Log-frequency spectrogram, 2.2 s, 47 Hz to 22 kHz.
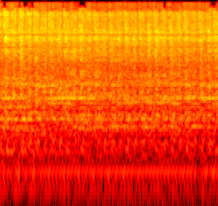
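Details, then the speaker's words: Fiat 500 with about 48,924 miles at idle: light, fast mechanical tapping with the clutch pedal up that changes when the clutch is pressed; identified as a worn clutch release (thrust) bearing. "if you push the clutch down, you hear that? So that, guys, is the thrust bearing"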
